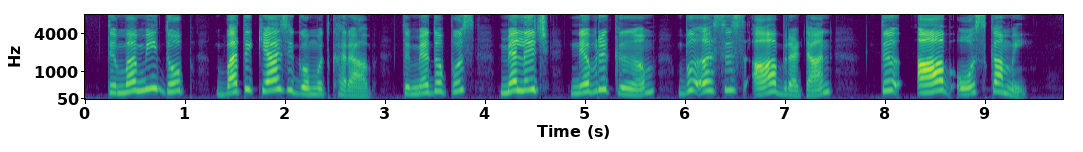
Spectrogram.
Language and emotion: Kashmiri, neutral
